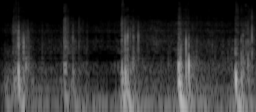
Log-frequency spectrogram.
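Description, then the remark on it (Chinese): Five footsteps of a man walking at a slow, steady pace, each a soft, dull thud, heard on their own with no voices. “小树听见摩斯叔叔的脚步声，就努力向下扎根，枝叶也不断地向上伸展，日子一天天过去了。”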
